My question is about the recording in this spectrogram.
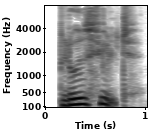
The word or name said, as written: blodfyldt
